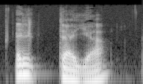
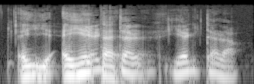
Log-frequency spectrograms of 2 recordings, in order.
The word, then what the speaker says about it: Hietala: Et suivi de Marco Eltaya. – Yeltala.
